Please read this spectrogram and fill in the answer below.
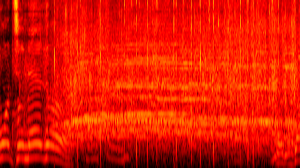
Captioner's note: applause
